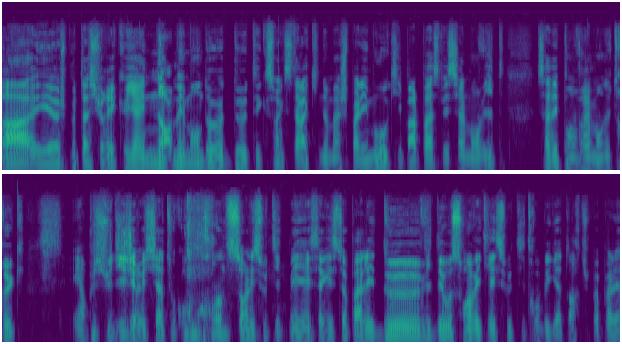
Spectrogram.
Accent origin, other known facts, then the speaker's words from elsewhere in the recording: France; Personne n'arrive à deviner que je suis français parce que j'ai pas du tout un accent français.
